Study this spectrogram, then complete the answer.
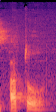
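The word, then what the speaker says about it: Patau: de pato o inscreva-se para tal pronuncia-se patou na síndrome de pato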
